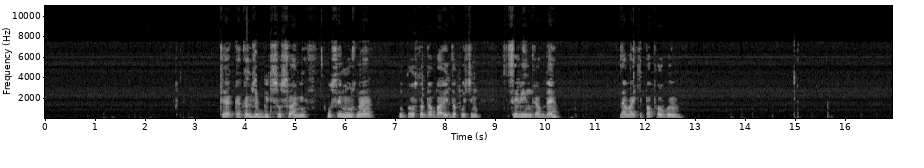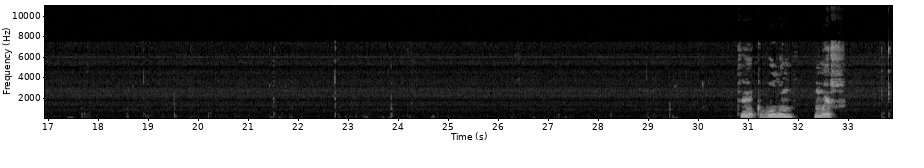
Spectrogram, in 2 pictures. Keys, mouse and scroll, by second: 4.2 KP_1, 12.0-15.3 shift+middle drag, 17.8-19.4 middle drag, 21.8-23.0 middle drag, 28.9-33.8 drag.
